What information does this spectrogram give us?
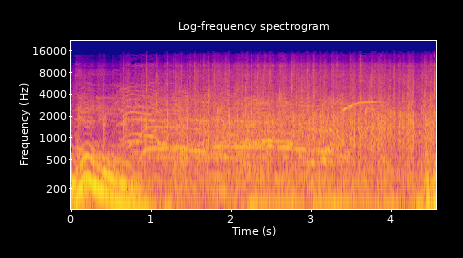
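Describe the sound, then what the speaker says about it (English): Wedding guests break into loud applause and cheering for the newlyweds after their first dance. The crowd noise is close and sustained, with tonal music and faint voices continuing underneath. "round of applause for Hillary Danny"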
